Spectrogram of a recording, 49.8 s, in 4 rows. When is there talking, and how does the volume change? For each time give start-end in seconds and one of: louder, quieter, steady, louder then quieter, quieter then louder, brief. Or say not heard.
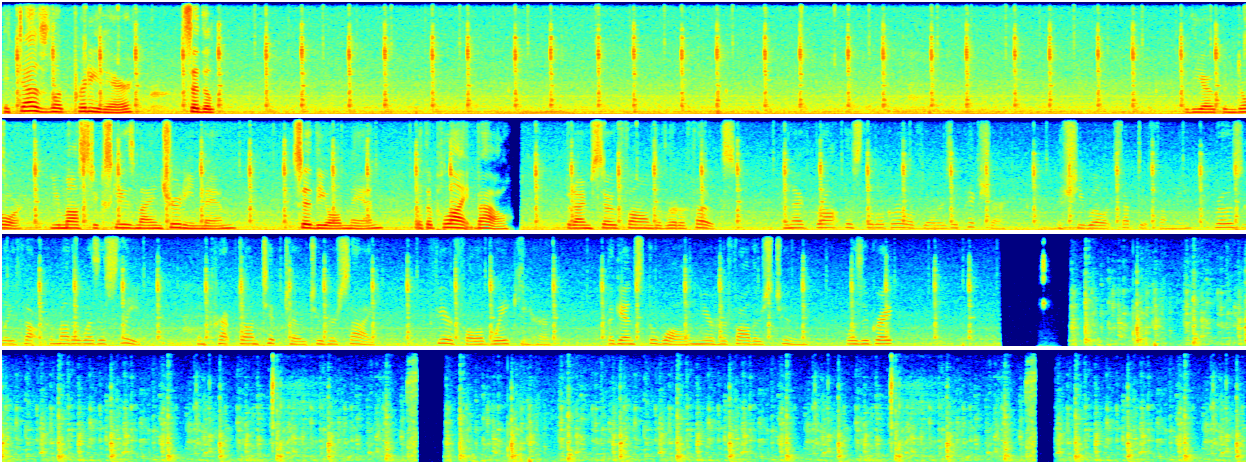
0.0-2.1 brief
11.8-33.8 quieter.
